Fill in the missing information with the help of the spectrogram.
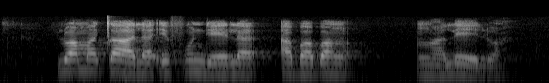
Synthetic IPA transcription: lwamaǀalaʔefundʱɛlaːɓaɓa | ŋalɛːlwa

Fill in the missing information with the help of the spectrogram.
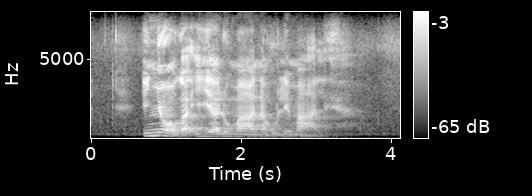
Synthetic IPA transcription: iɲɔk̬aʔijalumanaʔulɛma̰ːli

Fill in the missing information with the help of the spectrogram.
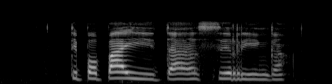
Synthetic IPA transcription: tipɔpaitasiriːŋɡa

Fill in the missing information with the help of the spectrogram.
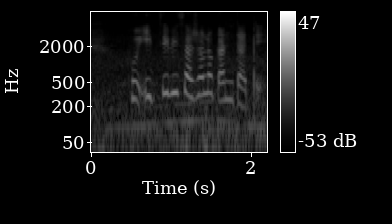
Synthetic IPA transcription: hʊʔit͡sʼɪbisaʒalɔkʼan̩tʼaːtʼɛ

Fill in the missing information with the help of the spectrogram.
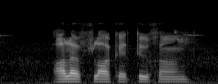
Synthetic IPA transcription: ʔɐləflɐkətuχɐŋ

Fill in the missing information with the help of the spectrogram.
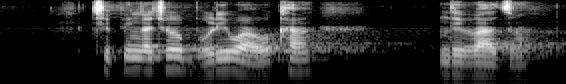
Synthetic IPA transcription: t͡ʃʰiɸiŋɡat͡ʃʰɔbuɺiwaɦukʰa | nd̪iβaːd͡zɔ

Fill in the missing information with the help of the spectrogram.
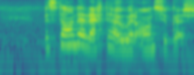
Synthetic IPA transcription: b̥əstɑːndəɾæχtəɦœwəɾɑːnsukə̰rs

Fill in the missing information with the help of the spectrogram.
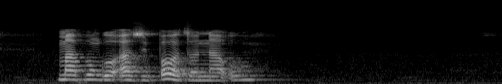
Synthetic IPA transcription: maɸʰuŋɡɔʔazʷipʼɔt͡sʰʼɔnaʔu

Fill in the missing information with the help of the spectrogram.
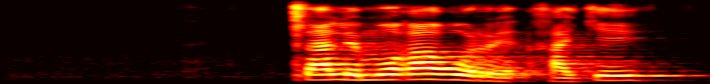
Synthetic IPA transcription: t͡ɬʼalɪmʊɣaɣʊrɪɣakʼɪ

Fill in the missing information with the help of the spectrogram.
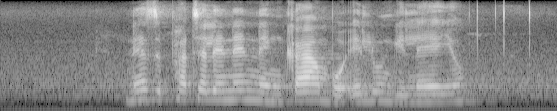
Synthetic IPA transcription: nezipʰatʰɛlɛnɛnɛŋkʼambʱɔʔeluŋɡʱilɛːjɔ

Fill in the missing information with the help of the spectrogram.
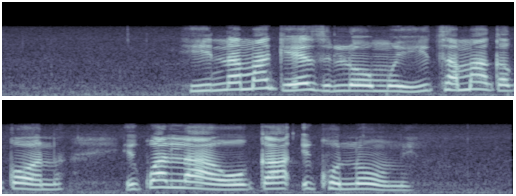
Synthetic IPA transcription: ɦinamaɡ̥ʱezilomɔɦit͡sʰamakakɔna | ɦikʼwalaɦɔkaikʰonoːmi

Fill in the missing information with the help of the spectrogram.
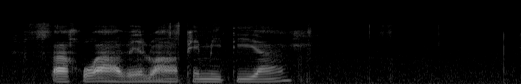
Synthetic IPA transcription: ɣaɣʊabɛlwa̰pʰemitʼija

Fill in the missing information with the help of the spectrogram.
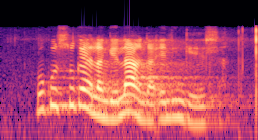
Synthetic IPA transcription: uk̬usuk̬ɛlaŋɡʱɛlaŋʱaʔeliŋɡʱɛːɬḁ

